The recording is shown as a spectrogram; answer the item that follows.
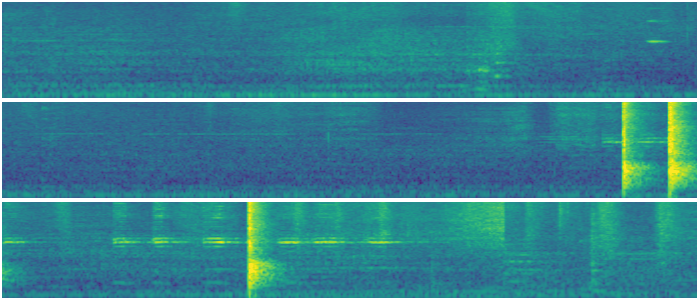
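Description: Three sharp cracks from a skin-cracking back massage as the barber's hands grip and pull the skin and muscle of a bare back. The first two come in quick succession about two-thirds of the way in, and the third follows about a second and a half later.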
